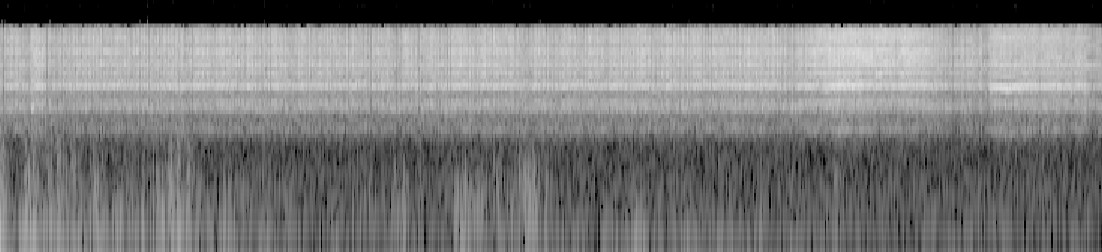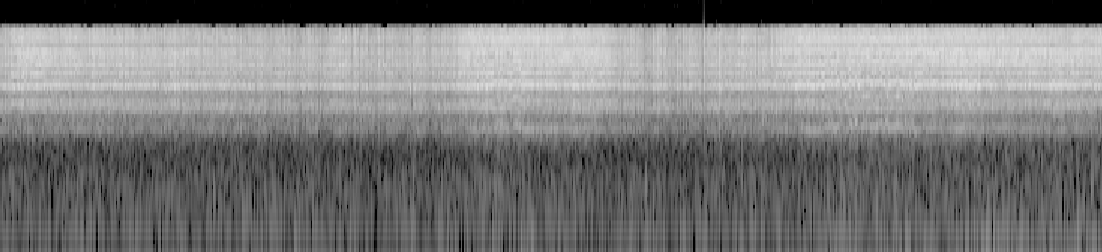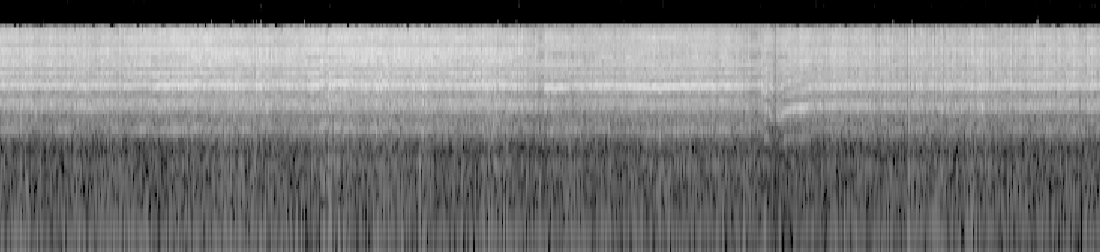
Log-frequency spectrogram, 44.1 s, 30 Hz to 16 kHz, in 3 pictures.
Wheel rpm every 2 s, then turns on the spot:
170, 160, 170, 170, 170, 170, 170, 170, 170, 170, 160, 170, 170, 170, 170, 170, 170, 170, 170, 160, 160, 160.
none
